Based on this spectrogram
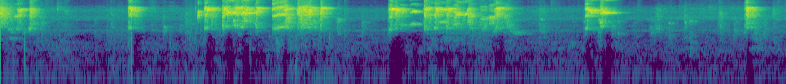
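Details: Chirping African lovebirds at a breeding colony: separate bursts of high, buzzy chattering chirps every second or so, with brief single clicks between them.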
